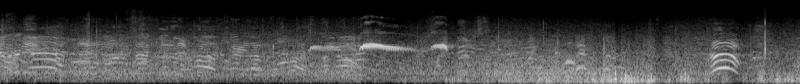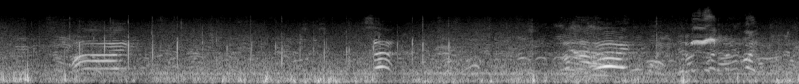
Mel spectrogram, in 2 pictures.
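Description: Young women call out to each other on a field.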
